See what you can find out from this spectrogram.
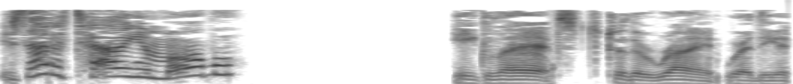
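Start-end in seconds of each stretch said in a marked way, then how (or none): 0.0-1.3 mother voice. Acted. Mother's voice in narration.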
